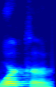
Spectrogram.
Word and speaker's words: worker: Porque muita gente pronuncia worker, driver, cooker. Não, é tá? Você fala worker, driver, cooker, player, freezer, killer, hunter, smoker, founder, winner, loser, cleaner, né? Dessa maneira aqui, tá?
